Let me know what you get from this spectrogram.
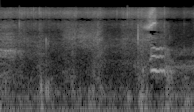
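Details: Twelve-day-old Cane Corso puppy at a kennel, woken up, giving one brief high whimpering squeak near the end, with a woman softly talking to the puppies before it and low room hum throughout.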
